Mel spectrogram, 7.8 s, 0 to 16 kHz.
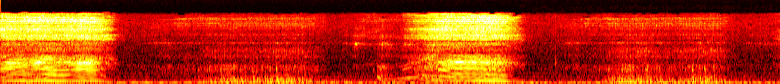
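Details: Snoring during sleep, recorded with a snore-tracking app on 2025/03/07; loud, rattling snores about every four seconds, some with a rising whistling tone and quieter breaths between; heavy snoring.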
